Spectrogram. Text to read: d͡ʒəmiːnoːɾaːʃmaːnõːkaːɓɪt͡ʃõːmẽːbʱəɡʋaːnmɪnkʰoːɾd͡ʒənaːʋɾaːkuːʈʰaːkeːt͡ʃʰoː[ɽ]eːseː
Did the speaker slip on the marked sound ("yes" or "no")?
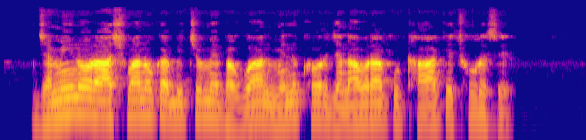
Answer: no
